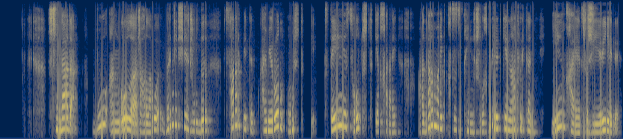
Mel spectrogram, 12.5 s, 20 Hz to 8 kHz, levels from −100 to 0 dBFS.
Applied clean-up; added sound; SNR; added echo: none; none; none; none.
